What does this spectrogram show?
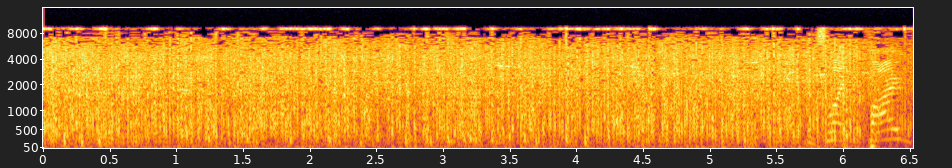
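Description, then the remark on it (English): A dense, continuous barrage of firecracker-like explosions crackling and popping rapidly for several seconds, loud and chaotic: a pile of illegal fireworks confiscated by the NYPD, set alight together in a giant fire. “NYPD, they confiscate fireworks. Then they put them all in a giant fire and light them off.”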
